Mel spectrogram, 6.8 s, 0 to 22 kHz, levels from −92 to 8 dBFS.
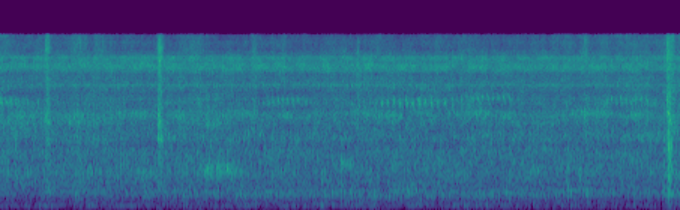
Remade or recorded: remade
